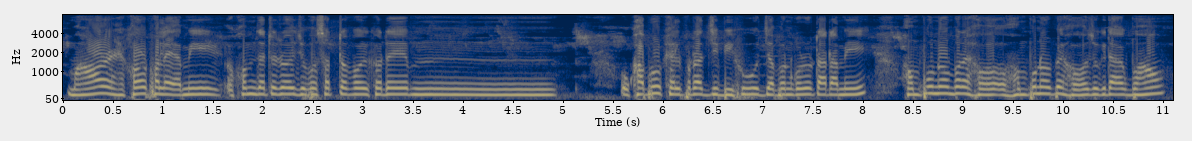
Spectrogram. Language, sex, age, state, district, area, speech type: Assamese, male, 30-45, Assam, Charaideo, rural, spontaneous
